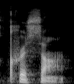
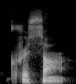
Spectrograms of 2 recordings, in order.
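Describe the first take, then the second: First: It is said with an American pronunciation. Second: The same.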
